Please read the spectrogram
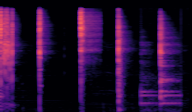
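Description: A wooden drumstick hitting hard objects such as rock and a metal frame: about four sharp, separate strikes roughly half a second apart, each with a short ringing tail.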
